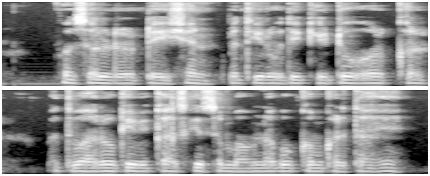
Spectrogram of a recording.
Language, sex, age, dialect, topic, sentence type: Hindi, male, 36-40, Awadhi Bundeli, agriculture, statement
